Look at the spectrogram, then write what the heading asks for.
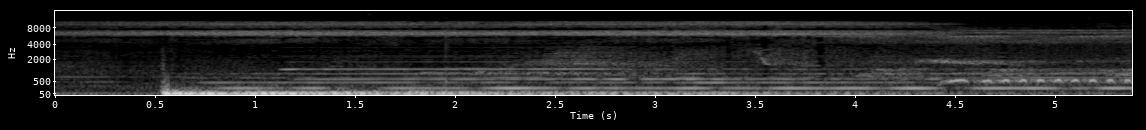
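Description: Dense Amazon rainforest night ambience: steady insect and cricket drones layered with animal calls and a deep rumbling cry at the start, plus a brief warbling bird call near the end.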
